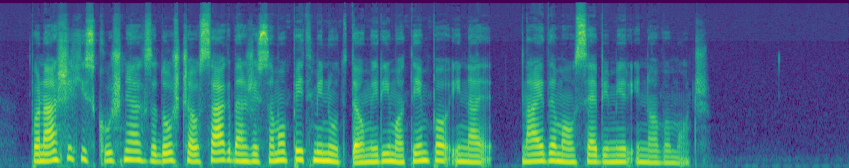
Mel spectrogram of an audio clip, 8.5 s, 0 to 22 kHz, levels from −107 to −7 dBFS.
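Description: Nothing goes wrong anywhere in this bit of speech, so there isn't a single moment with a technical fault to point out.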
